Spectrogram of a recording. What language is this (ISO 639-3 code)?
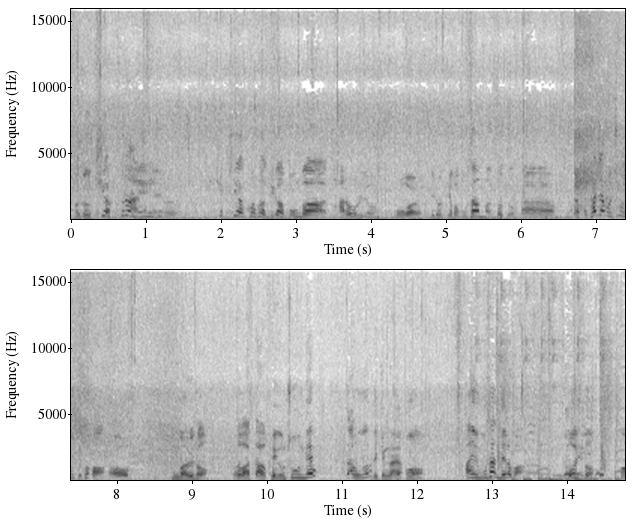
kor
